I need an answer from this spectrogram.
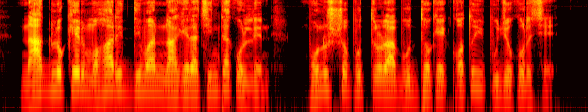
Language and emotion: Bengali, neutral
